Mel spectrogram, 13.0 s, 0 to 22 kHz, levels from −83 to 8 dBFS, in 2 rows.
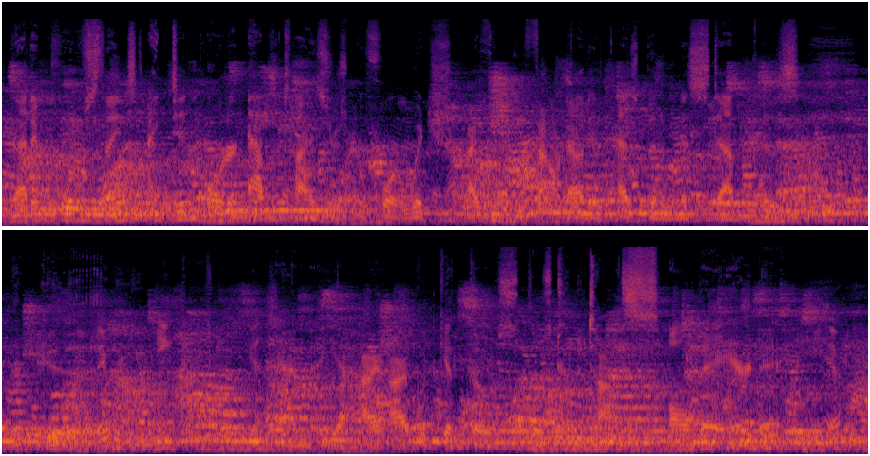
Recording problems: chatter from many people; very loud; throughout; 3 dB above the speech

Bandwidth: 16 kHz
